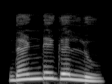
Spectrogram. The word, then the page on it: ದಂಡಿಕೋಲು: daṇḍi kōlu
